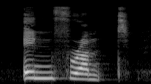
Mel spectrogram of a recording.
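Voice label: "in front", British English; PictureDictionary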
